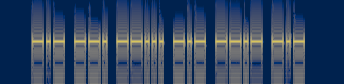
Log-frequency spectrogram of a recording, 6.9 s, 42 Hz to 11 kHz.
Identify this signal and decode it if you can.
Morse code, heard as a keyed tone, about 17 wpm, 700 Hz. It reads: KG7KQK
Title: USA Call Signs - 6 Characters - 2x Character Spacing - 17wpm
